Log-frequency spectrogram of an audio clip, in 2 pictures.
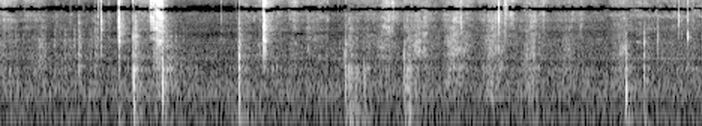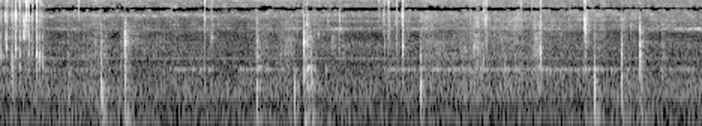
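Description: Wooden spoon stirring a thick peanut sauce in a pot, with irregular wet squelches and sharp clicks and knocks of the spoon, some a second or more apart.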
